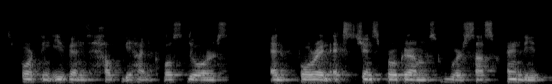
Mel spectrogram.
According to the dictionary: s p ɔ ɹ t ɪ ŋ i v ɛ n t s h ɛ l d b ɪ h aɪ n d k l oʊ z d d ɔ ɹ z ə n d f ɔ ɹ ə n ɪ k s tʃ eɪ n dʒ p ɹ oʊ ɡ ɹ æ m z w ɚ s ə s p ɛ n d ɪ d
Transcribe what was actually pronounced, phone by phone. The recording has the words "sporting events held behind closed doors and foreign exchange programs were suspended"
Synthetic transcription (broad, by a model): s p ɔ ɹ t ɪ ŋ i v ɛ n t s h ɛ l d b ɪ h aɪ n d k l oʊ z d d ɔ ɹ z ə n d f ɔ ɹ ə n ɪ k s tʃ eɪ n dʒ p ɹ oʊ ɡ ɹ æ m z w ɚ s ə s p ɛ n d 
